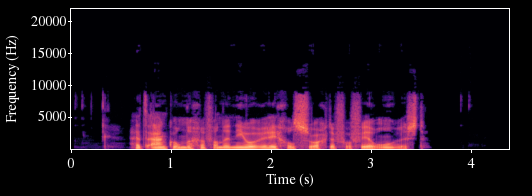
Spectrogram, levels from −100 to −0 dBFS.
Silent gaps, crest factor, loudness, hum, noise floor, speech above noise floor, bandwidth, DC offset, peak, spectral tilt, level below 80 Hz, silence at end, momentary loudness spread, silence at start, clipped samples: none; 18 dB; -20 LUFS; none; -50 dBFS; 30 dB; 9.2 kHz; under 0.1%; -2 dBFS; -5.5 dB/octave; -66 dBFS; 0.95 s; 11 LU; 0.6 s; under 0.1%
